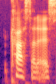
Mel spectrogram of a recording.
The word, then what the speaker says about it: Cazares: I'm going to mispronounce your name. I know Cortney really well, but mm-hmm. I would pronounce your name Cazares. How would your husband, Nate, pronounce his name? – Cazares.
